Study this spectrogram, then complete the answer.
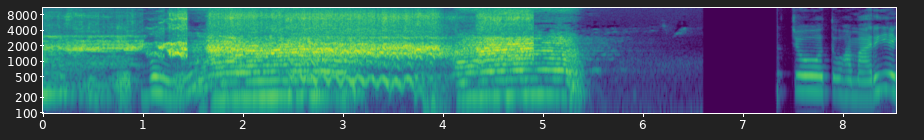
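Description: A bull lets out loud, drawn-out moos with strong wavering tones, two long calls back to back, then a pause before a shorter call starts near the end.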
